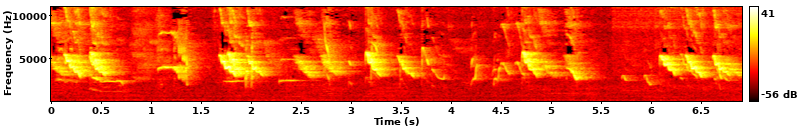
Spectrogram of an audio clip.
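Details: High, sharp white-eye phrases from a Lombok bird, used to stir a male to sing, come in short falling bursts about once a second, with brief gaps between them.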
